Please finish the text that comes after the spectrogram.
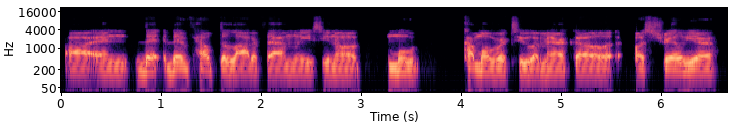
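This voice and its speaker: A man in his twenties, born in Sudan and raised in Kenya, speaking as a podcast guest in a halting, casual way with many fillers and restarts. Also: sits low, flat delivery, dry recording. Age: 20s. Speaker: podcast guest, clothing designer. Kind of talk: casual interview.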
